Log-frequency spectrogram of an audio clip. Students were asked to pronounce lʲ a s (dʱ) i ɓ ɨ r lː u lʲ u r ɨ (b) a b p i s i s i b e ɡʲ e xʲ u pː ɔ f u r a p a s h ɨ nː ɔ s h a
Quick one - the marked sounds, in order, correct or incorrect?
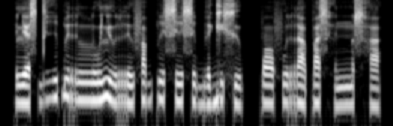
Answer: correct, incorrect

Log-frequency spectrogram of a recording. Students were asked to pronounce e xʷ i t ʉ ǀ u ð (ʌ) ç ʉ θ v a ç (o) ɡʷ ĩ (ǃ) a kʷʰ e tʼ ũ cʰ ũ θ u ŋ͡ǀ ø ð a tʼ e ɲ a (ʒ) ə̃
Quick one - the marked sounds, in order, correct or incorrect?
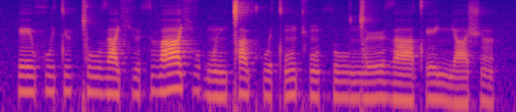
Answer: incorrect, incorrect, incorrect, incorrect

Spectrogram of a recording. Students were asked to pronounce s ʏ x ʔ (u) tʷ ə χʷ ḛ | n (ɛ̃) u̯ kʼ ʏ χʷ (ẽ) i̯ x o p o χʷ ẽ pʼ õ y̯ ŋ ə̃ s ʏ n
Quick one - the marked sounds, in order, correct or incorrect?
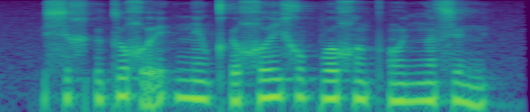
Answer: incorrect, incorrect, incorrect

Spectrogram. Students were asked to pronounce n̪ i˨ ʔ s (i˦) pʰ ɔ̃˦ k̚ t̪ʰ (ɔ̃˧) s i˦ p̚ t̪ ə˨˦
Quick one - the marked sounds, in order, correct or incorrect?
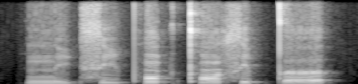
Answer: incorrect, correct

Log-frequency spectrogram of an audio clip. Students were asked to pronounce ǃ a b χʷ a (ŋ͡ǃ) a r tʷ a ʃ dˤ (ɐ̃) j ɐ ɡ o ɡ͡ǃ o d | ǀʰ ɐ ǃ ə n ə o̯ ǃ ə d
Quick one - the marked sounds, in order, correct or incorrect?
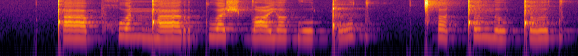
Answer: correct, incorrect

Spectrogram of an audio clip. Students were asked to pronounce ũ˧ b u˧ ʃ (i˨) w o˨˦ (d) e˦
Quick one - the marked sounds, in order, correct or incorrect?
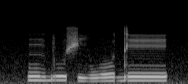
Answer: correct, correct

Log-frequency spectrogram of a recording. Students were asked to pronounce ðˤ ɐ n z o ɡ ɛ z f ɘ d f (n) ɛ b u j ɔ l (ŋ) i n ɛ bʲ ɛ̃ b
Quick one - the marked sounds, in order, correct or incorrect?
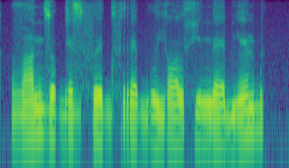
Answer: incorrect, incorrect

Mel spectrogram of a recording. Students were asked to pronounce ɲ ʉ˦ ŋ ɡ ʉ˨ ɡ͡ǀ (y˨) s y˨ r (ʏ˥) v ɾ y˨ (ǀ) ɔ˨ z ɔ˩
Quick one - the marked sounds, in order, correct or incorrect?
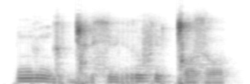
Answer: incorrect, incorrect, correct

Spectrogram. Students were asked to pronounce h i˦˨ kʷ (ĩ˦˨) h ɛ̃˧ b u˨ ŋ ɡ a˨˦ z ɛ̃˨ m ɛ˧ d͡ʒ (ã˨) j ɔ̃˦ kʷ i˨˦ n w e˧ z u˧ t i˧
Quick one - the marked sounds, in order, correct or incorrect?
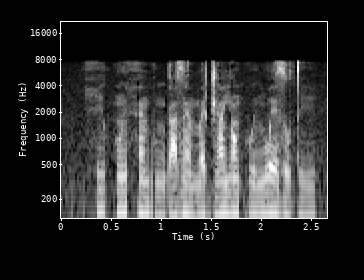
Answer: correct, incorrect

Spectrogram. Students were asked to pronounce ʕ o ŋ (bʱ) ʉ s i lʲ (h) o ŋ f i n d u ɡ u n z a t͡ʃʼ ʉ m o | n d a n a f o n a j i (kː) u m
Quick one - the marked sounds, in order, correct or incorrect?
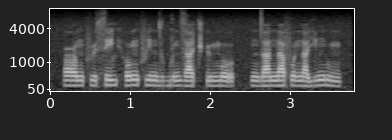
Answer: incorrect, correct, incorrect

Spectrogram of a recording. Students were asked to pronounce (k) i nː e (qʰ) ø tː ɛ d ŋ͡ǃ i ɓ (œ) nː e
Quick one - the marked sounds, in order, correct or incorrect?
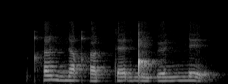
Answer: incorrect, correct, incorrect

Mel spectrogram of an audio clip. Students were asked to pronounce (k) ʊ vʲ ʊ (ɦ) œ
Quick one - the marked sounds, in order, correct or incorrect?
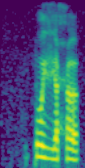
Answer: incorrect, incorrect

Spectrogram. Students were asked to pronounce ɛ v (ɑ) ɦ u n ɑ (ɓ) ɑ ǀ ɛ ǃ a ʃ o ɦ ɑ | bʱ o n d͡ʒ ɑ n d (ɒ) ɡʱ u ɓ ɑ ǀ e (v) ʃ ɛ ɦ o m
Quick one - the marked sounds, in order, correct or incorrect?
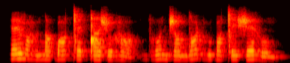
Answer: correct, correct, incorrect, incorrect

